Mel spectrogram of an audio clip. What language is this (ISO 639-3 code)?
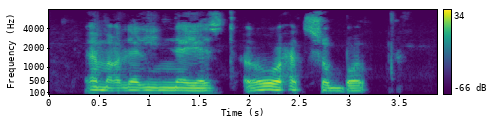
kab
